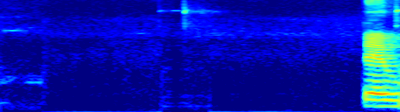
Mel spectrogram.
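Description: Near silence in a video call's audio between a woman's sentences, with her voice resuming near the end.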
